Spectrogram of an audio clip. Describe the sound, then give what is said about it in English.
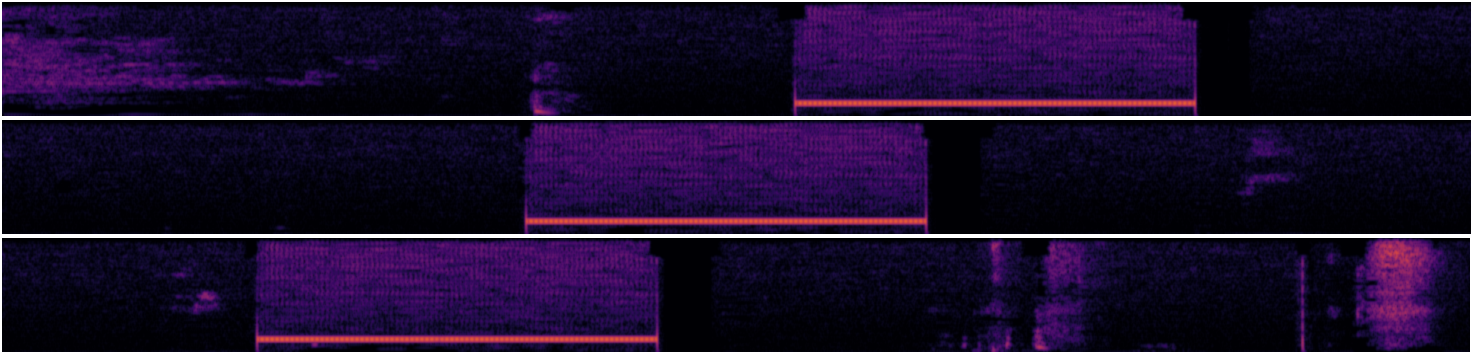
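Three telephone ringing tones play on the line while a call to a medical imaging office is transferred. Each is a steady buzzing tone about two seconds long, evenly spaced with near silence and a few faint clicks between them. “Again. Wait while I transfer your call.”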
